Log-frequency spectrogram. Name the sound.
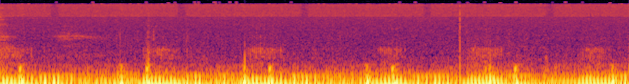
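human heartbeat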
